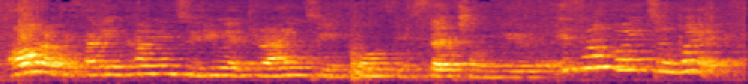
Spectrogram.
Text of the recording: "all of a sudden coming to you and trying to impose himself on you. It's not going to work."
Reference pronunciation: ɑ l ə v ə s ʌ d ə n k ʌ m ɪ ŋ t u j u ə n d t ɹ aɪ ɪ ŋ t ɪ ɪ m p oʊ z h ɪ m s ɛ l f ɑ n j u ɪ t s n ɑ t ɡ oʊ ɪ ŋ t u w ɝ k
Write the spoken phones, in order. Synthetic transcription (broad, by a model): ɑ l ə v ə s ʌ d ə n k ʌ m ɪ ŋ t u j u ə n t ɹ aɪ ɪ ŋ t ɪ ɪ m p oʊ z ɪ s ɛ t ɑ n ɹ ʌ ɪ t s n ɑ t ɡ oʊ ɪ ŋ t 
